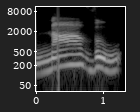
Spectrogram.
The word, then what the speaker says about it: Nauvoo: hours south of chicago called na vu illinois am i pronouncing that right dwayne yeah you're pronouncing it right i never knew it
